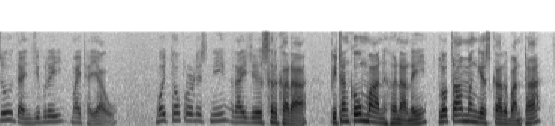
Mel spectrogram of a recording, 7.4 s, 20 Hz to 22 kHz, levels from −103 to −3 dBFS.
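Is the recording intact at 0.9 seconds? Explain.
Yes, the speech at 0.9 seconds is intact, with no fault at that moment.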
